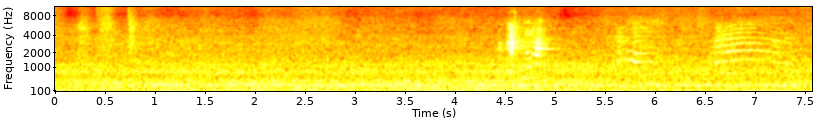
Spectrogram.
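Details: A black cat watching birds gives short, faint, wavering chirp-like meows, a brief burst midway and a rising-falling call near the end, over a steady low rumbling background noise.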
